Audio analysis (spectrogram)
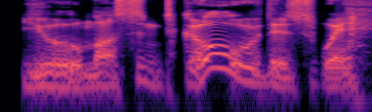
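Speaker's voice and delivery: slow, rough, grinding, creaky stone-guardian voice. Retelling a movie scene as a talking stone face: imitating a stone face. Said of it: "snaps back to him being like".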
